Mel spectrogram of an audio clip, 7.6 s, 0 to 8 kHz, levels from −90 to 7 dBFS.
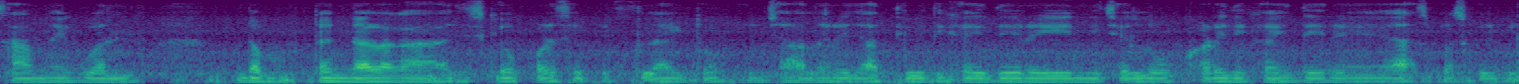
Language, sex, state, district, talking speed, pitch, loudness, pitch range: Hindi, male, Chhattisgarh, Korba, 215 wpm, 105 Hz, -31 LUFS, 100-105 Hz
